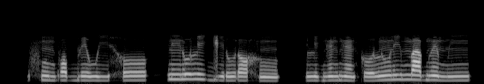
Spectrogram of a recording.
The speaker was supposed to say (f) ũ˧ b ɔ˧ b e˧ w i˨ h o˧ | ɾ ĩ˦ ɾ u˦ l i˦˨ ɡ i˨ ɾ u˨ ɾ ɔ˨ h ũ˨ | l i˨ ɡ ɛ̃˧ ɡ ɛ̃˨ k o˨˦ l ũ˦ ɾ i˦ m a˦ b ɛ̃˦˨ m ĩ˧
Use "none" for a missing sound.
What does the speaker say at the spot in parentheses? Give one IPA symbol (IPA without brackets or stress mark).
f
